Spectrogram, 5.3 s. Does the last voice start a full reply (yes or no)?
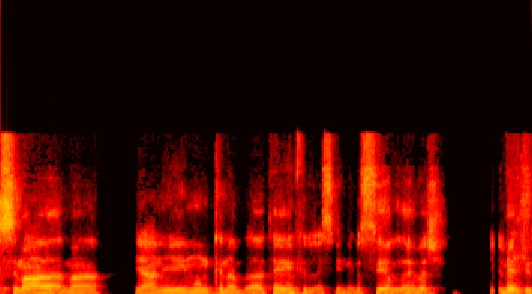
yes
